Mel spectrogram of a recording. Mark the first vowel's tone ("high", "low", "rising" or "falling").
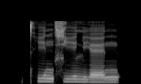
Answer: high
